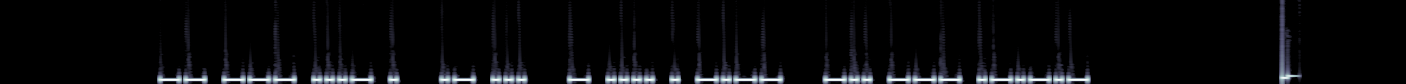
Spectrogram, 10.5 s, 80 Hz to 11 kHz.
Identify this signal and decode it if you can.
Morse code, heard as a keyed tone, about 25 wpm, 700 Hz. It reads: MOVE AS THEY DO.
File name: practice / 25wpm / Sentences with 2-Word Phrases - 25wpm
